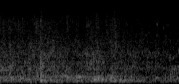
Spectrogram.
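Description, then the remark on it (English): Water trickles and laps steadily around a boat slowing down as it turns into a side canal off a river, a soft continuous wash of moderate sound with no voices. “The boat starts to slow down and turns into a side canal off the river.”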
